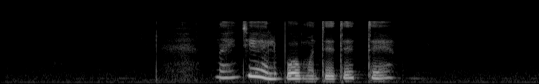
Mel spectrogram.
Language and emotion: Russian, sad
